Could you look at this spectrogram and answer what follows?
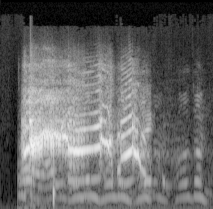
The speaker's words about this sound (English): You can hear his screams there. His backpack got stuck on a chair at Sundance Mountain Resort. He dangled from his shoulders high above the ground.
